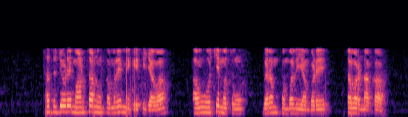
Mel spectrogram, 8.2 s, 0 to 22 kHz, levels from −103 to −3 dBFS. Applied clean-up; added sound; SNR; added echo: none; none; none; none.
